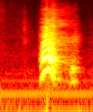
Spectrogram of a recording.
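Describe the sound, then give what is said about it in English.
A single sneeze bursts out sharply, loud and breathy with a voiced, slightly tonal edge, then trails off into a softer exhale. No one speaks around it. “Sneezing, drops down dead, slumped. Right on cue there”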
